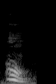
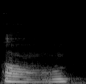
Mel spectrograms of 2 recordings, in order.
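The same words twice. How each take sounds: First: The pitch falls sharply from high to low. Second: The pitch dips low and then rises.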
